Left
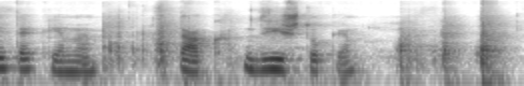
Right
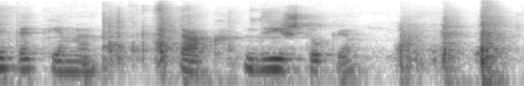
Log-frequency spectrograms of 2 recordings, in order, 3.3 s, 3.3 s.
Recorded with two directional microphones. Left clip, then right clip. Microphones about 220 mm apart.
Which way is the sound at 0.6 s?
Centre (ahead or behind).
